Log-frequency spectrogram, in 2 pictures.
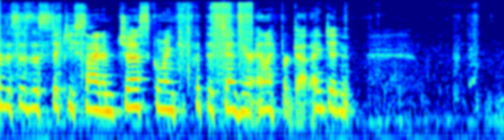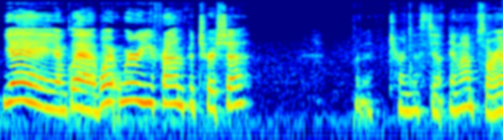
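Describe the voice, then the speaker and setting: A chatty middle-aged woman from Texas talks viewers through a craft project on a live stream, greeting them by name while her hands stay busy. Her voice sits at an ordinary pitch for a woman. A faint hiss runs under the recording. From Texas, USA. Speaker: craft demonstrator.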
